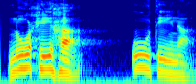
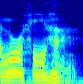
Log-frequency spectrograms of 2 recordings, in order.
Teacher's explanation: واو، یا اور الف، اس کا مخرج ہے جوف دہن، یعنی اس سے مراد منہ کا خالی حصہ، یہاں سے ادا ہوتے ہیں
